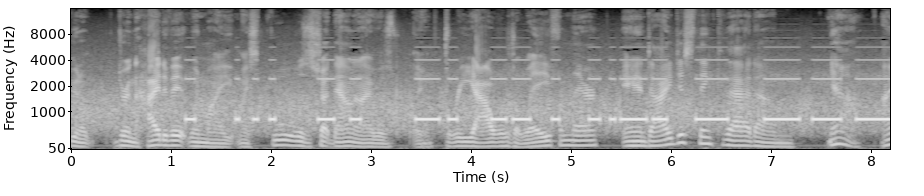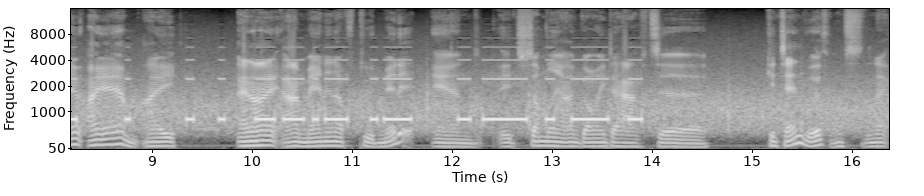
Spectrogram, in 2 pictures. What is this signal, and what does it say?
Beeps of irregular length, with radio static and speech in English. There is no code.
